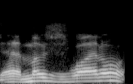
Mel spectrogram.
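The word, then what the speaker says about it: Moses Waddel: to be pronounced right Moses wad his family always said is pronounced the same as what a duck does so w is correct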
